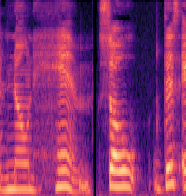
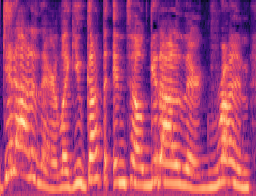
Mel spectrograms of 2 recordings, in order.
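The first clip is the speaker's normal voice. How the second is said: much higher and louder frantic command; mock-frantic handler shouting run; urgent yell; 5 semitones higher, 5 dB louder than usual. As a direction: shout the order to flee. Rostova yelling in his ear.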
